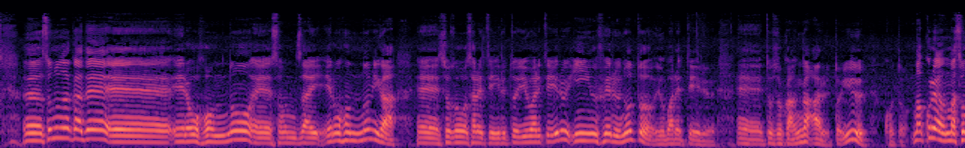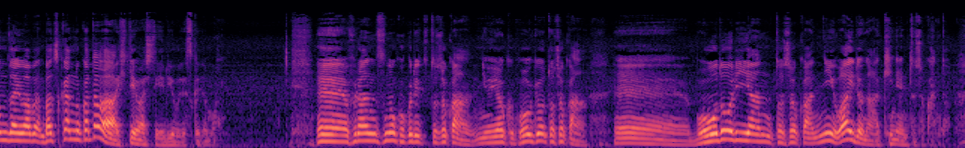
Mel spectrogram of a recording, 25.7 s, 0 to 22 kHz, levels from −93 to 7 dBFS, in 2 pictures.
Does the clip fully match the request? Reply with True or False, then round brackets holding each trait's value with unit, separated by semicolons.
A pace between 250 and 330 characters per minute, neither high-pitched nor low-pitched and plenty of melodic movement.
True (295 characters per minute; 170 Hz; 6.4 semitones)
